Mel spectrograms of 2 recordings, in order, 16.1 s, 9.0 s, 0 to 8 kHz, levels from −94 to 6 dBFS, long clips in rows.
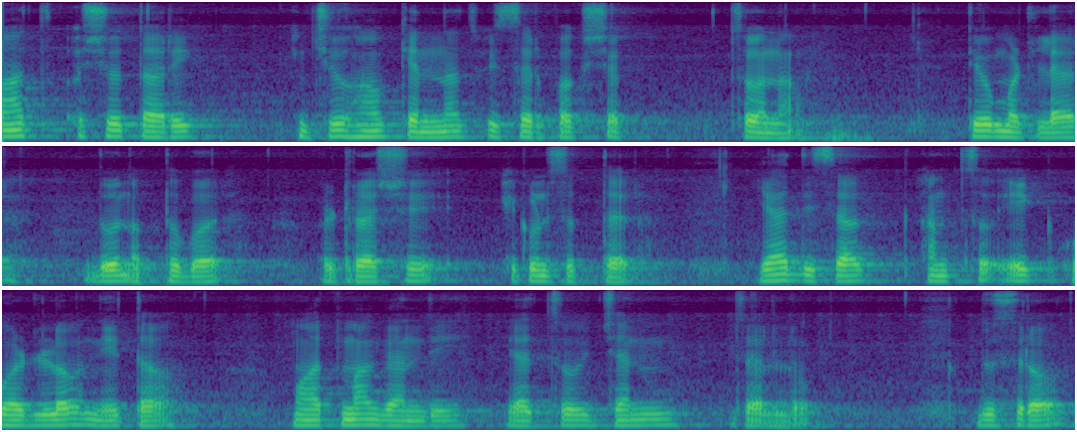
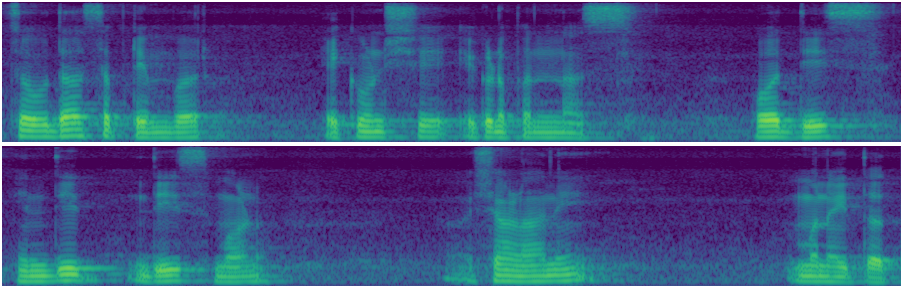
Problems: background conversations at intervals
